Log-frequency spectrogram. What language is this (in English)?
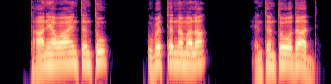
Dawro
